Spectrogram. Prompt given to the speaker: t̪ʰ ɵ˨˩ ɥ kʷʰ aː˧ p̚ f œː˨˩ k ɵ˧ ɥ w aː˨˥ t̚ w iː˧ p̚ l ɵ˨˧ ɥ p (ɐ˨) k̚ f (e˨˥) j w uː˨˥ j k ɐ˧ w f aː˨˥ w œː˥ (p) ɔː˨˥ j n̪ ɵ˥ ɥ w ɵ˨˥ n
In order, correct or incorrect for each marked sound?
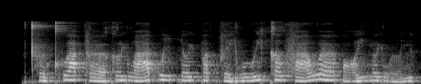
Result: incorrect: ɐ˨˥, incorrect: e˨˩, correct

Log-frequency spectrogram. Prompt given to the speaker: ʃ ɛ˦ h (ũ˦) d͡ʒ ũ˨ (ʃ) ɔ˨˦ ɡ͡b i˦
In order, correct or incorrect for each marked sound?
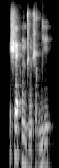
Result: incorrect: ũ˧, correct

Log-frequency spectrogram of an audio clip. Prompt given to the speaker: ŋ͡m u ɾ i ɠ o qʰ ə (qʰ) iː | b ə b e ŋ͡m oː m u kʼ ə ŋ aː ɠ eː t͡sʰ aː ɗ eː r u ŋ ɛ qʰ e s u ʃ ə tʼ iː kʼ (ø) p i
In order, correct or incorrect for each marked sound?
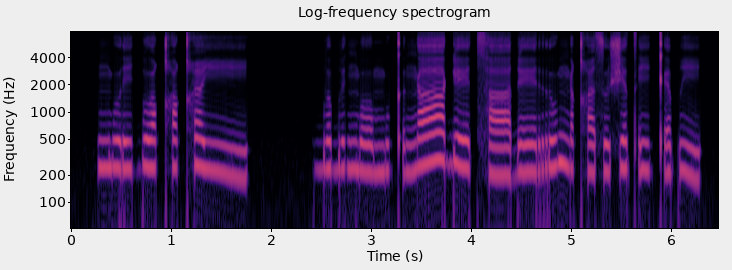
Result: correct, incorrect: ɛ

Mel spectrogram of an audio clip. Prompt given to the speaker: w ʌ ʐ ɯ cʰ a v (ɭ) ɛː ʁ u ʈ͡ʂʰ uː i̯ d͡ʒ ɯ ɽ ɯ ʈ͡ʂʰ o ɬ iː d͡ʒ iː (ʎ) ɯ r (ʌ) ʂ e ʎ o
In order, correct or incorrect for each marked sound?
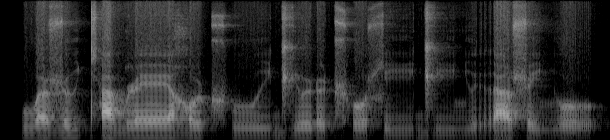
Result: correct, correct, incorrect: a

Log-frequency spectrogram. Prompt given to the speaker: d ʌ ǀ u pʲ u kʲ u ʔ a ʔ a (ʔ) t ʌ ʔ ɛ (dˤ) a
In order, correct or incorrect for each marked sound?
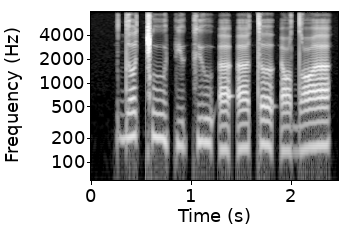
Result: incorrect: none, correct

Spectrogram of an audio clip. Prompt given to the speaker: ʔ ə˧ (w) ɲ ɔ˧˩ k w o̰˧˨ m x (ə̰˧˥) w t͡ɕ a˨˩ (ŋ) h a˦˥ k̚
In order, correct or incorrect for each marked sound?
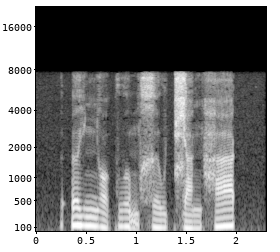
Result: incorrect: j, incorrect: ə˨˩, correct

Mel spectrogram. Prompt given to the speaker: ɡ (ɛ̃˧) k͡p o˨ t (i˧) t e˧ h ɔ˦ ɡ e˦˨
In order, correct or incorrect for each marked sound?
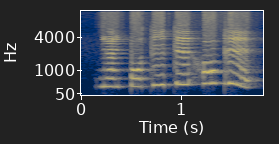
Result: incorrect: ɛ̃˨, correct

